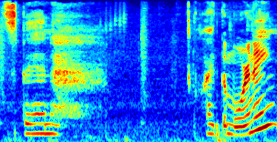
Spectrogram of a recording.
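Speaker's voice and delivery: out of breath. Pulling junk out of a Land Cruiser all morning, out of breath. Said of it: "I'm out of breath".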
